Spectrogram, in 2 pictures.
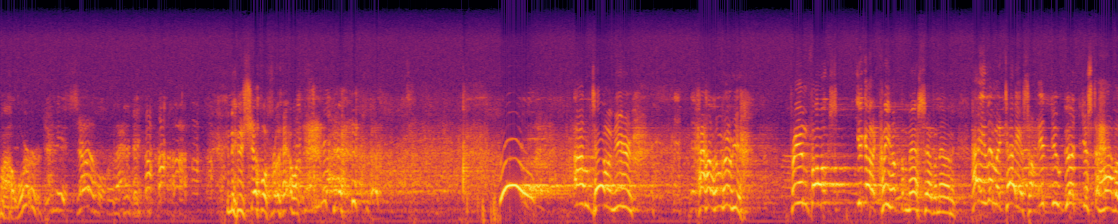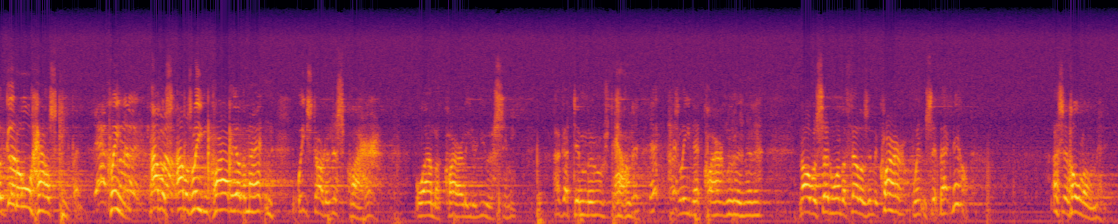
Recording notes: preached at an ALJC General Conference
